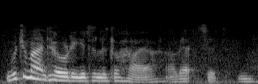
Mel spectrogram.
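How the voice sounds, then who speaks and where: A woman's voice: low voice, very animated, fast talker, slightly rough, full character voice. An actress playing a genteel, uneasy lady's companion with a British accent, clipped and commanding, in a period radio mystery. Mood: composed, proud. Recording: dull, muffled old radio recording.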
